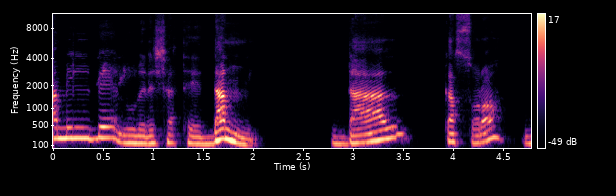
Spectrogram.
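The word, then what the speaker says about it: دال: এই হরফটির নাম হচ্ছে দাল। এই দাল অক্ষরটি উচ্চারণ হবে কিভাবে? জিবার আগাটা আমাদের সামনের উপরের দুই দাঁতের গোড়ার সাথে লাগবে। লেগে দাল অক্ষরটা উচ্চারণ হবে।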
